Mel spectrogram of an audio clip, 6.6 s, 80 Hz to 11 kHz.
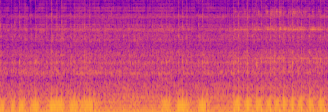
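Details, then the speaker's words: Stihl FS55R two-stroke trimmer after a carburetor swap, with the low-speed screw set just rich of peak idle: it holds a steady, even buzz with no hunting or surging and gives an immediate wide-open throttle response; a normal idle. "So, it's probably hard to hear on camera, but right here is about the optimal spot for it."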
